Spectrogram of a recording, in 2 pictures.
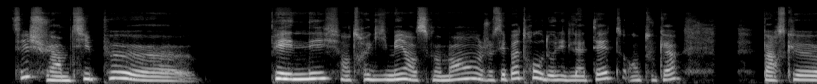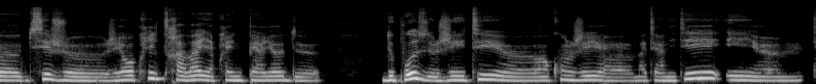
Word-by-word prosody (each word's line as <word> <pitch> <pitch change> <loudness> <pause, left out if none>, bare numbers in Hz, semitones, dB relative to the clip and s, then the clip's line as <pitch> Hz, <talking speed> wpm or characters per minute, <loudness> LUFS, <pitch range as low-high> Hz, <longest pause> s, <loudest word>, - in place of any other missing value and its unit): Tu 320 - -2
sais, - - +3
je 360 - -2
suis 205 - -2
un 185 -1 +4
petit 195 +8 +1
peu, 260 +4 -2
heu, 195 -11 +2 0.7
«peinée» 255 +1 +8 0.2
entre 205 +2 -4
guillemets 215 +2 +3
en 220 -4 +1
ce 195 +1 -2
moment. 230 +7 +1
Je 200 -2 -4
sais 230 +4 -1
pas 265 +4 0
trop 295 +1 0
où - - +2
donner 205 -2 0
de 190 - -2
la 190 -1 -2
tête 270 - -2
en 195 -6 -7
tout 195 0 -10
cas. 220 +6 -3 0.8
Parce 195 -3 -2
que, 225 +2 -4 0.4
heu, - - -7
tu 180 - -8
sais, 245 +5 +1
je 175 -3 -3
j'ai 175 +3 -3
repris 205 +7 0
le 260 - -1
travail 205 -5 -2
après 190 +1 -5
une 190 -2 -1
période, 190 0 -3
heu, 170 -1 -8 0.6
de 190 +1 +1
pause. 220 0 +4
J'ai 185 +3 -1
été, 215 +3 0
heu, 175 -2 -5
en 175 0 -5
congé, 195 0 -3
heu, 170 -2 -9
maternité 190 +11 -1
et 195 -1 -2
hem 175 0 -7
195 Hz, 185 wpm, -19 LUFS, 180-235 Hz, 0.8 s, peinée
